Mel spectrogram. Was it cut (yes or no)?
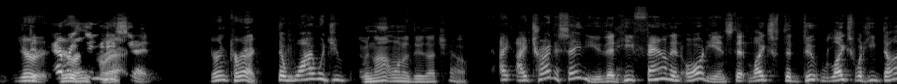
yes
